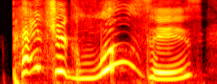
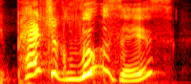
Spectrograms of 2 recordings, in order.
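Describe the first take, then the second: First: Stunned slower. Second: Stunned slow. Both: Real, not acted. Repeats the result.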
